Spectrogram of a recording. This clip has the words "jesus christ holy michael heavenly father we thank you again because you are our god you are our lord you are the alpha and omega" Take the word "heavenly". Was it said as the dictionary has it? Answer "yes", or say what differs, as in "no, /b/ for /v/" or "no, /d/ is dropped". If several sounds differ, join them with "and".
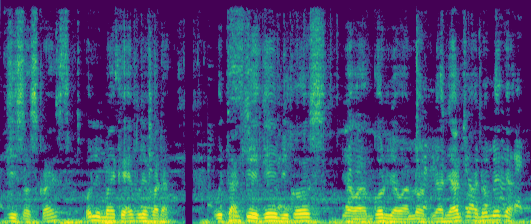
no, /n/ is dropped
